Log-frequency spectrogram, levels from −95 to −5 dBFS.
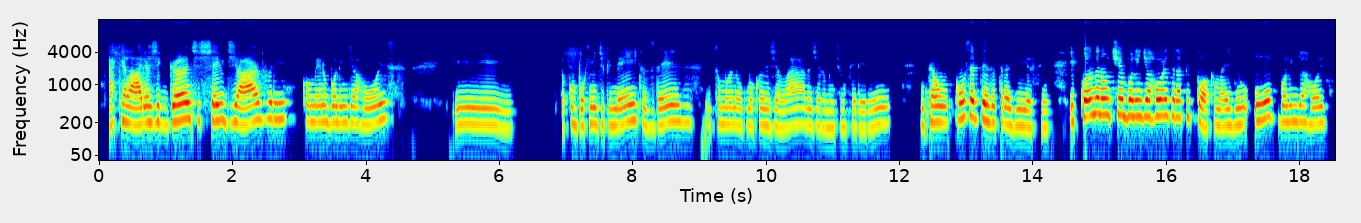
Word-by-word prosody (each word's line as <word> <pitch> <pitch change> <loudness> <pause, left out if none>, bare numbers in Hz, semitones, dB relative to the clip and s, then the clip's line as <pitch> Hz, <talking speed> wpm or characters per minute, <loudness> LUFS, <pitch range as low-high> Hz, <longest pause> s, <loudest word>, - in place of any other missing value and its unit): Aquela 205 -3 0
área 195 +2 +3
gigante, 210 +4 +4
cheio 220 0 +1
de 205 +1 -3
árvore, 230 +5 +2 0.2
comendo 205 0 -5
bolinho 200 0 -4
de 205 - -6
arroz, 195 +3 -3 1.0
e 185 -4 -7 0.6
com 195 - -7
um - - -7
pouquinho 180 +2 -4
de 185 0 -11
pimenta, 190 +4 -2
às 170 -2 -12
vezes, 205 +3 -3 0.2
e 180 - -15
tomando 190 0 -8
alguma 175 0 -9
coisa 180 -1 -6
gelada, 180 +2 -7
geralmente 165 -1 -12
um 165 - -11
tererê. 165 +3 -8 0.5
Então, 200 +2 0
com 235 +2 +2
certeza 240 -5 +5
trazia, 175 -4 -3
assim. 160 0 -12 0.3
E 210 - -4
quando 260 +2 +7
eu 290 - +6
não 280 0 +5
tinha 280 0 +3
bolinho 260 0 +4
de 265 - +5
arroz, 270 +1 +4
era 255 -1 +2
pipoca, 215 -10 -3
mas 175 0 -4
o 185 +2 -5
o 235 +4 +4
bolinho 210 0 -4
de 210 - -5
arroz 195 -1 -4
195 Hz, 150 wpm, -25 LUFS, 180-220 Hz, 1.0 s, quando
